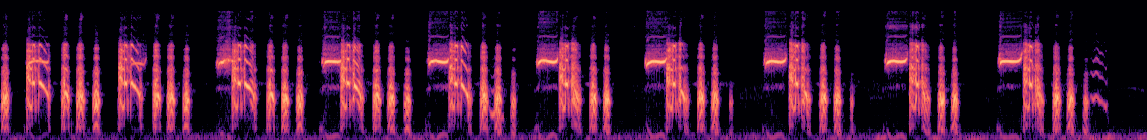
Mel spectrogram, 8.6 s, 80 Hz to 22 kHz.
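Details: Francolin (teetar) calling in a village. Loud, harsh phrases repeat about every 0.8 seconds. Each phrase opens with a high slurred note and ends in a rapid stuttering run of clipped notes. The calls stay steady and dominant, with a quiet background.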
